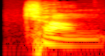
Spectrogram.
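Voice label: "chang", Cantonese, low falling tone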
